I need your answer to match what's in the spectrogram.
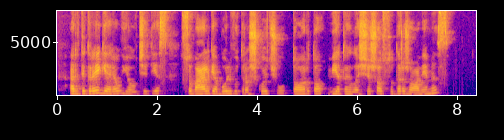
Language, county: Lithuanian, Alytus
